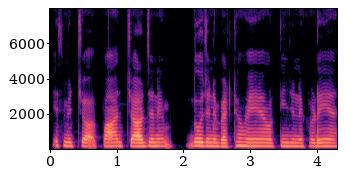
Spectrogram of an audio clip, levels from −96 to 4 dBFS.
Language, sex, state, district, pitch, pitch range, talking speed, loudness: Hindi, female, Haryana, Jhajjar, 195 Hz, 190-205 Hz, 210 wpm, -20 LUFS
